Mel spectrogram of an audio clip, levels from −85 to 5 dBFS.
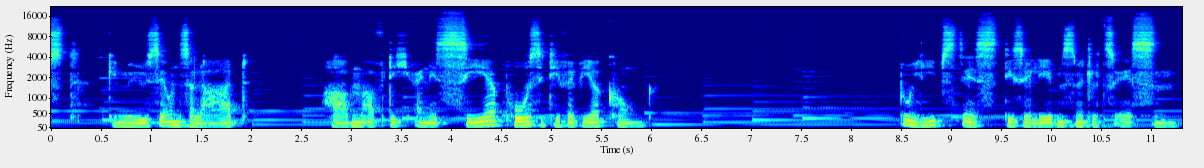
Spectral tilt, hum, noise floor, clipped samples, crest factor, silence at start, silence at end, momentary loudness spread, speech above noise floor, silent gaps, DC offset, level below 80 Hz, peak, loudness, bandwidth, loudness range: -4 dB/octave; none; -58 dBFS; under 0.1%; 18 dB; 0 s; 0 s; 21 LU; 23 dB; none; under 0.1%; -78 dBFS; -20 dBFS; -35 LUFS; 19 kHz; 8 LU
